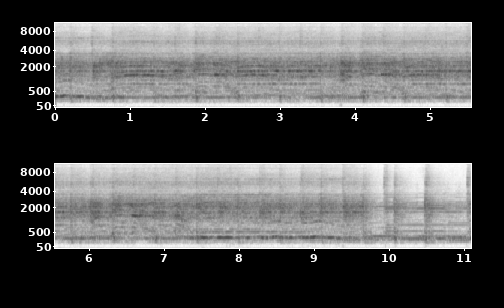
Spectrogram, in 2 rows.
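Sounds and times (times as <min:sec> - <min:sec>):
music with singing from television: 0:00.0 - 0:11.0.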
